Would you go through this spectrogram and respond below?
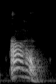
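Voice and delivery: high, loud yelp of pain. A narrator's reading. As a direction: yelp as if pinched. Dormouse pinched.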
